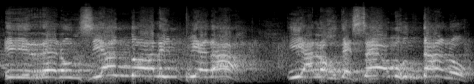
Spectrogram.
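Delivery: slow, high-pitched pulpit shout; prédica a gritos. Real, not acted. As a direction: thunder the verse slowly at full voice. Cita la Biblia predicando a gritos. (versículo gritado desde el púlpito)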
